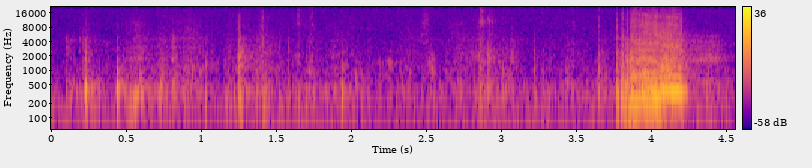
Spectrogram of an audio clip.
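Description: A sewn fabric utility pouch has its zipper pulled open in one quick, loud, close stroke near the end, after a stretch of soft handling rustles and taps.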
